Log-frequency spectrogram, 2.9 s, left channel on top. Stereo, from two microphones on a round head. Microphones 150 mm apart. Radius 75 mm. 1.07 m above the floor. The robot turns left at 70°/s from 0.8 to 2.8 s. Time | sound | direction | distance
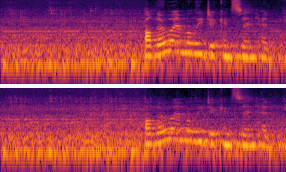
1.4 | a woman speaking | 85° left | 0.7 m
